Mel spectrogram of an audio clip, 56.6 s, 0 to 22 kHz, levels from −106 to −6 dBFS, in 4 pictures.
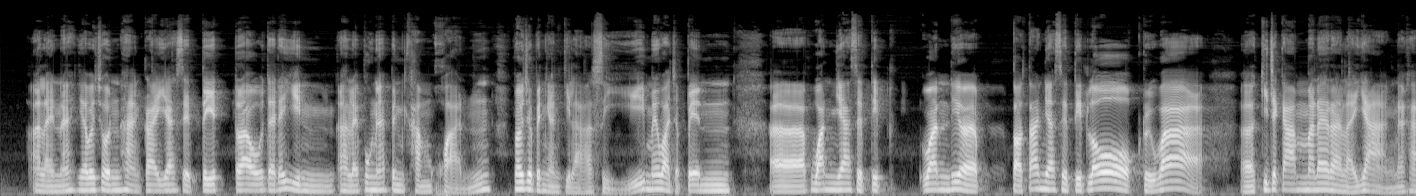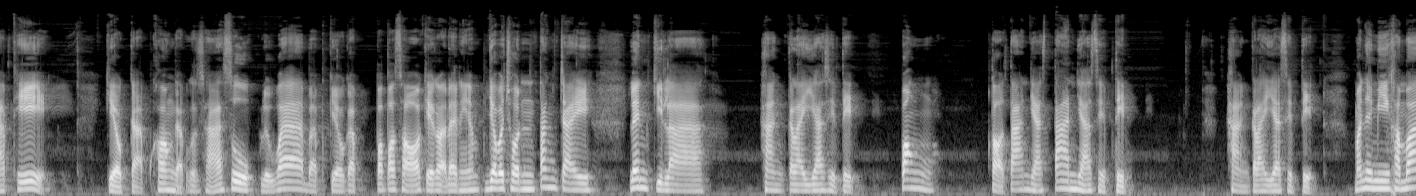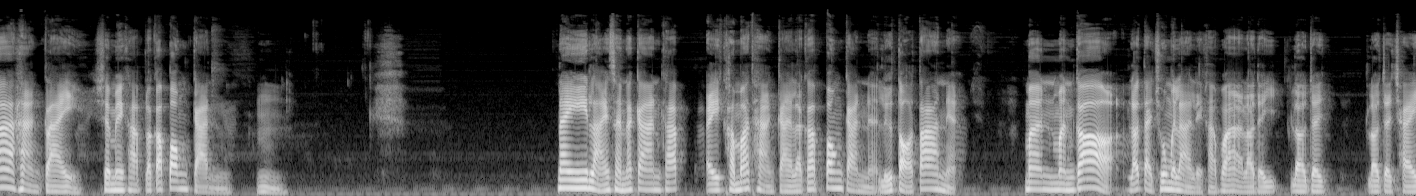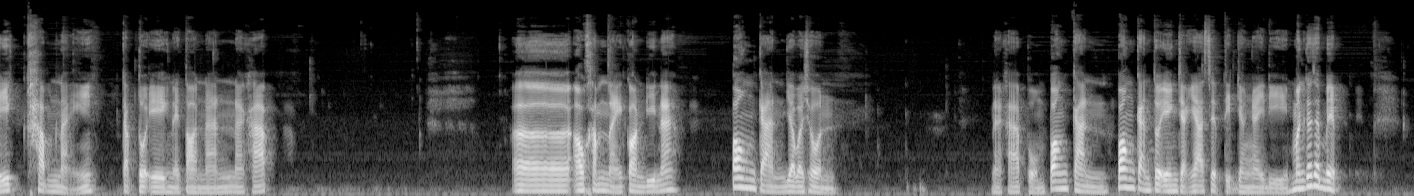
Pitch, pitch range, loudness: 120 Hz, 105-140 Hz, -21 LUFS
